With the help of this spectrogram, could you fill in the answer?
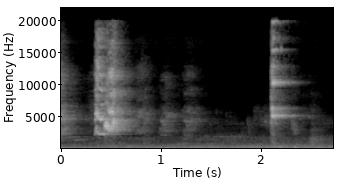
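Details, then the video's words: Male lovebird in full chattering song: two short, harsh, high squawky bursts about two seconds apart, the first longer and noisier, over a faint low background hum. "SUARA BURUNG LOVEBIRD GACOR JANTAN"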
